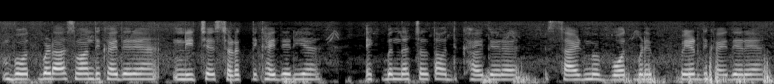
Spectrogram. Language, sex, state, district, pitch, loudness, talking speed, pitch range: Hindi, female, Rajasthan, Bikaner, 240 Hz, -16 LUFS, 230 wpm, 230-245 Hz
